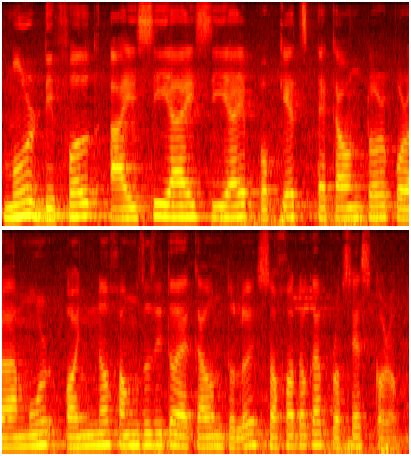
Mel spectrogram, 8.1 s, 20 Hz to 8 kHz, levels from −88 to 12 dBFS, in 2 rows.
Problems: none marked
